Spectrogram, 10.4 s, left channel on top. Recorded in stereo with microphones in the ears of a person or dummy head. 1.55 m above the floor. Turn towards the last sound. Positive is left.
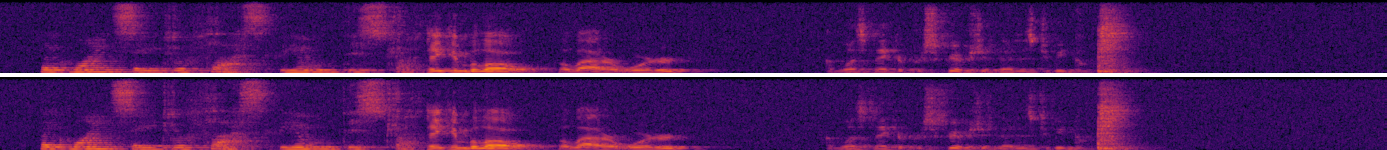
turn(degrees=-30)  # may be behind; listen again after turning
